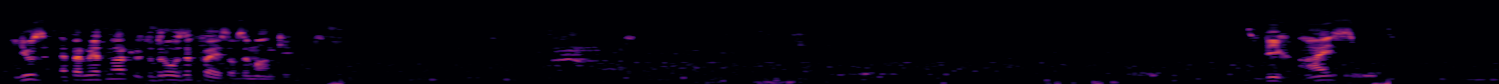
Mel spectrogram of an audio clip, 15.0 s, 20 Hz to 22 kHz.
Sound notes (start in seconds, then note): 3.3 birds chirping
